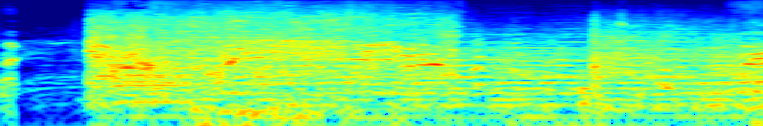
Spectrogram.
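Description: A loud crash as a masked killer smashes through a wall in a horror film: a sudden burst of splintering, shattering debris that rumbles on for almost two seconds, followed by a second sharp impact near the end.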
